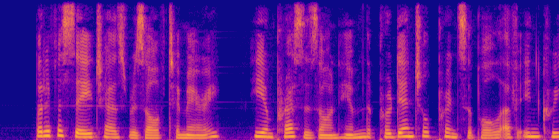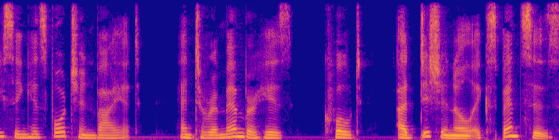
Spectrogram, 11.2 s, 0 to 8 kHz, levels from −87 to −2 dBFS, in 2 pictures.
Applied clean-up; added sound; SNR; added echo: neural separator model SepFormer DNS4.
